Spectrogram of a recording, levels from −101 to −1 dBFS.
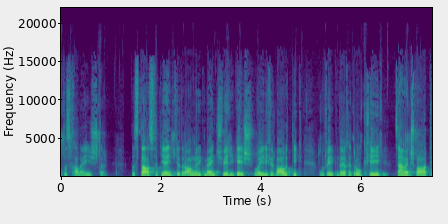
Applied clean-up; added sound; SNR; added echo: neural mask model RNNoise.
